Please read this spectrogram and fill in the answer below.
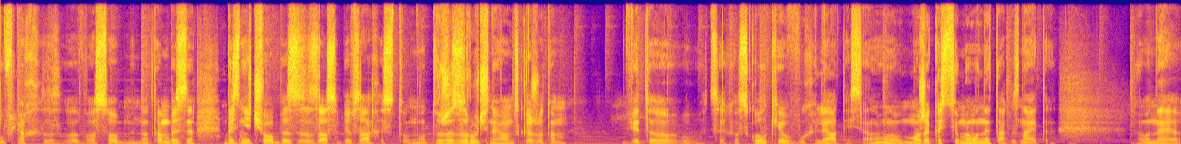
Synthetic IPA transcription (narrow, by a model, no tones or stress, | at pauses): uflʲɐxɐsobʲɪnːət̪ambzʲbɛzʲnʲɪt͡ɕobɛzzasɔbʲɪvzaxʲɪst̪ʊnut̪ʊʐɛzɾut͡ɕnɐjvamskɐʐut̪am | ʋʲit̪t̪sɨxɐskolˠkʲɪʋʊxlʲat̪ɪjsʲɐ̰numoʐɛkɐsʲtʲumɨvɐnɪt̪akznajɪt̪ɛ̥ | vɐnɪ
